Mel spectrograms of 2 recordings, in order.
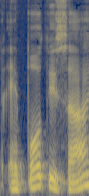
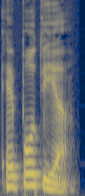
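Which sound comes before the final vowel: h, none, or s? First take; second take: s; none. First: An s sound comes before the final vowel. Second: No consonant comes before the final vowel. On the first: "λέξεις όπως «επότησα»" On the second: "έως και «επότια»"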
